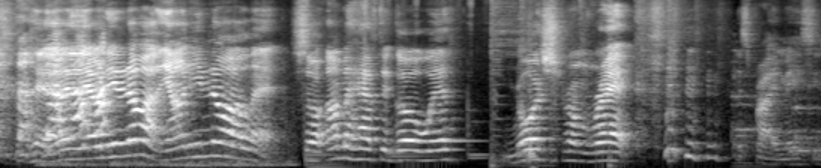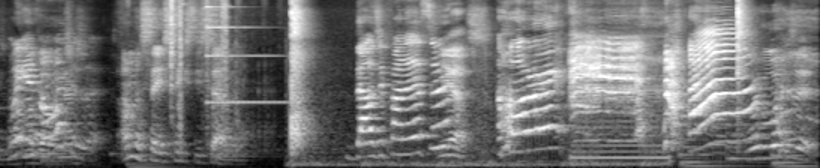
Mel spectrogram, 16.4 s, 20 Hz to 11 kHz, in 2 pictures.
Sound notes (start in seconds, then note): 10.3 ka-ching; 11.1 clap; 13.8 buzzer buzzing; 14.0 laughing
